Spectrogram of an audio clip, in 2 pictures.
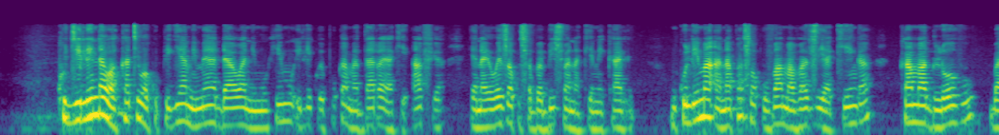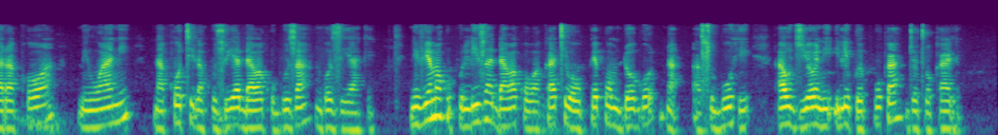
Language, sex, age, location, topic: Swahili, female, 36-49, Kisumu, health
